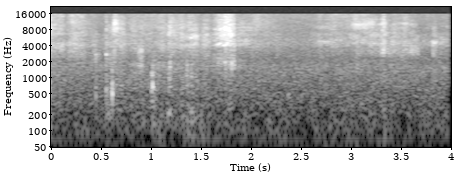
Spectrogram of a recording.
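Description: Faint paper rustling and a few soft clicks, with quiet room tone behind them.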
